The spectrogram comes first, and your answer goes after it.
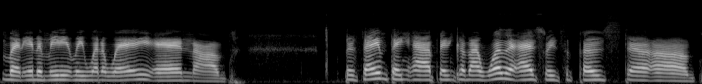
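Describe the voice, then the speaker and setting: Candid woman streamer, smooth dull-toned voice. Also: medium pitch, normal speed, no echo. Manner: chatty and candid, swears freely, laughs often. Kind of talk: casual storytelling on a live stream.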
